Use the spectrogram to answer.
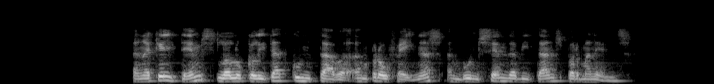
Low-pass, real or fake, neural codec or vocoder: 5.4 kHz; real; none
